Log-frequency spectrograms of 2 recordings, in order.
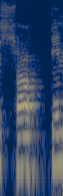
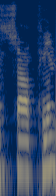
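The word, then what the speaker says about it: soften: कि ऑफिटेन पढ़ेंगे इसे सॉफ्टेन नहीं पढ़ेंगे एस ओ एफ टी ई इसे सॉफ्टेन नहीं पढ़ेंगे इसे सॉफ्टेन पढ़ेंगे यानी टी है साइलेंट इसे सॉफ्ट फेन पढ़ेंगे अब देखिए एस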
